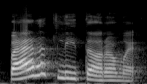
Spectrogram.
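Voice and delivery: usual speaking voice

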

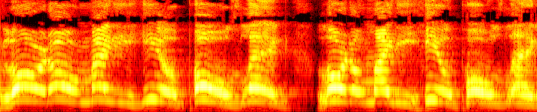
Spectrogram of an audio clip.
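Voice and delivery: high, drawn-out crowd wail; mock screamed prayer. Crowd praying for Paul's leg, high acted shout. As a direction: cry it out like a revival congregation. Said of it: "they all start screaming".

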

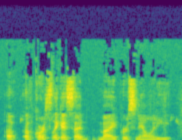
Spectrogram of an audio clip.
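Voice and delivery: ordinary delivery

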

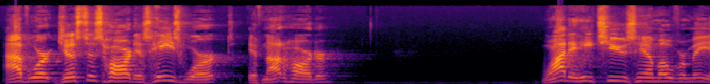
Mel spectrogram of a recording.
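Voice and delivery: hammed-up jealous rant; jealous mad boy. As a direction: shout it like the son who was passed over. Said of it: "was so mad".

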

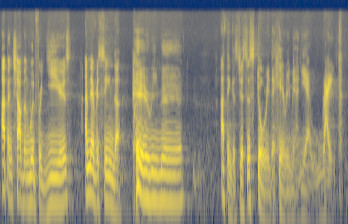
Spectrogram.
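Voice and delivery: scoffing to himself; doubtful boy thinking. Acted. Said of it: "he started thinking".

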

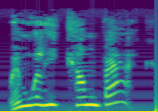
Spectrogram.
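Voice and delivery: impatient for the prince; anxious boy. A narrator's reading. Tom alone in the palace, high and anxious.

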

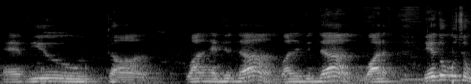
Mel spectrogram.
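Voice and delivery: usual speaking voice

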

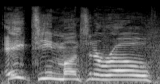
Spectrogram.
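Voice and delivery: high, drawn-out excited yell; big slow celebratory shout; hyped shout-out. Real, not acted. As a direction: holler the name like a hype man. Shouted thanks to a subscriber.

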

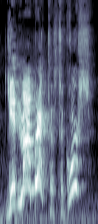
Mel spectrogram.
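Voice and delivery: high-pitched hen voice; reply as a hen busy pecking. A narrator's reading. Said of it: "murmured the hen, busily pecking away".

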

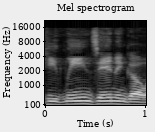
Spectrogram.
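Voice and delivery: usual speaking voice

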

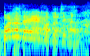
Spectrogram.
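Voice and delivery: mock yelling. Award winner yelling at his kids mid-thanks, mock scolding. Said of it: "yelling at him, too".

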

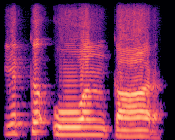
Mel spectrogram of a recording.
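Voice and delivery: ਇੱਕ ਓੰਕਾਰ drawn out very slowly, ਓੰਕਾਰ stretched with a falling end; slow careful recitation. Shown as a demonstration. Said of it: "ਆਪਾਂ ਕੀ ਉਚਾਰਨ ਕਰਦੇ ਹਾਂ?". (ਇੱਕ ਓੰਕਾਰ ਬਹੁਤ ਹੌਲੀ, ਖਿੱਚ ਕੇ ਉਚਾਰੋ)

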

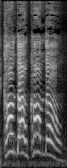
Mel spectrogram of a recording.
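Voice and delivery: hammed-up high condescending soother; mocking impression. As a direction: mimic someone soothing you condescendingly. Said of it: "they try to tell you".

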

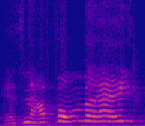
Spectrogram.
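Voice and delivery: high, loud, slow cry of relief; shouting with relief that the call isn't hers; relieved shout. Real, not acted. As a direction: burst out it's not for me. Answering machine not for her.

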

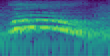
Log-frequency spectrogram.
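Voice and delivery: sudden high whoop of joy; excited whoop. Real, not acted. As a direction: let out a joyful high woo. Preacher exclaims in excitement.

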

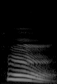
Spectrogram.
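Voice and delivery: high, drawn-out pondering hum; musing storybook "hmm"; thoughtful hmm. A narrator's reading. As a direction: hum as if thinking it over. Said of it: "thinking carefully".

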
